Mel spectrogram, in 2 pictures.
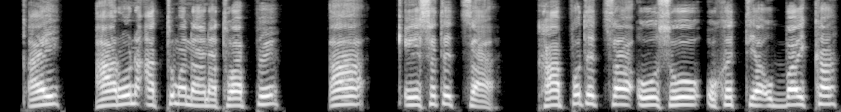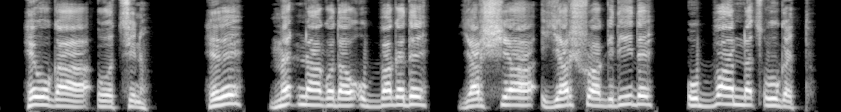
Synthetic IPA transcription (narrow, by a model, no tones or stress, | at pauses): kʼɐj | ʔaːɾo̞ːnɐʔɐt̪ːʊmɐnaːnɐt̪ʊwaːpːɛ | aː | kʼe̞ːsɛt̪ɛt͡sːaː | kʰaːpːɔt̪ɛt͡sːaːʔoːsoːɔkɛt̪ːɪjaːʊbːɐjkːɐ | hɛwɔɡaːoːt͡sːɪnɐ | hɛɡɛ | mɛɗnaːɡɔd̪ɐwʊbːɐɡɛd̪ɛ | jɐɾʃɪjaːjɐɾʃʊwaːɡɪd̪iːd̪ɛ | ʊbːaːnːɐt͡sʼuːɡɛt̪ːɔ̥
